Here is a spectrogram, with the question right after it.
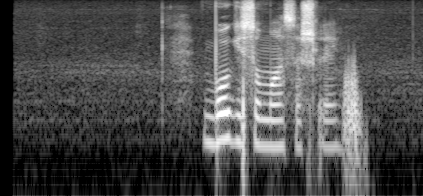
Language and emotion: Russian, neutral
